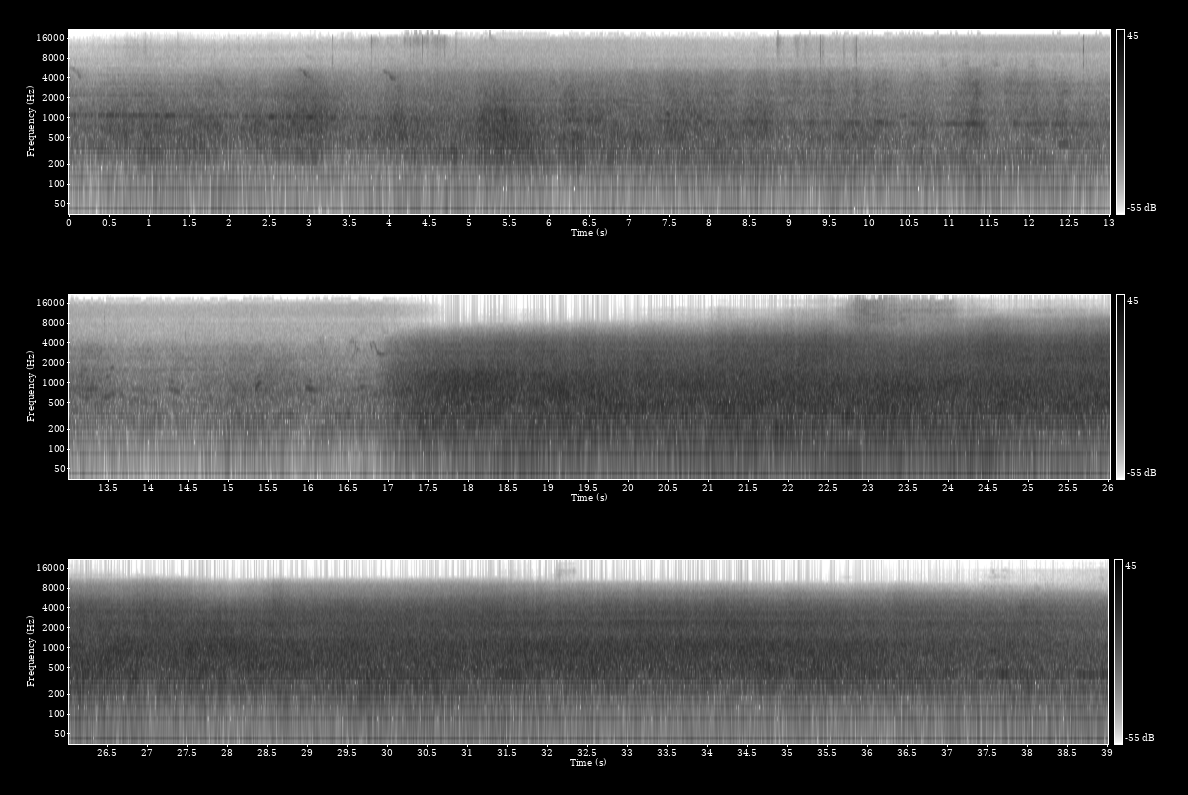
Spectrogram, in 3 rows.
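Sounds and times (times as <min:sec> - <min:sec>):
jet engines roaring at takeoff: 0:00.0 - 0:39.0.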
